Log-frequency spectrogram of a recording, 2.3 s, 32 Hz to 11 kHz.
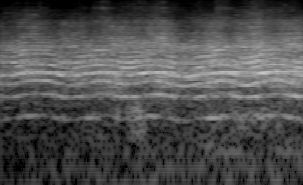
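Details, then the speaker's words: Homemade pedal generator, Unite MY1016Z3 24V 350W motor, 24-to-9 tooth chain drive into 400W inverter, now also powering a lamp; motor winds harder with more pedal resistance; steady mid-to-high whine with slight wavering pitch; normal under heavy load. "you can hear the motor motors winding a little bit more meaning that much more power is needed and I can definitely feel resistance on this right now to keep this up"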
